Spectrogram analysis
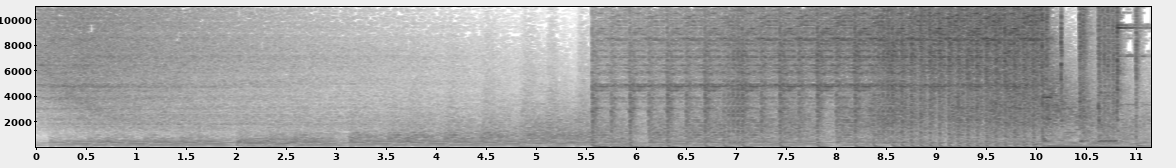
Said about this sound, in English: You know what that sound means when the engine revs up, the car beeps are on, we are ready to go to work.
